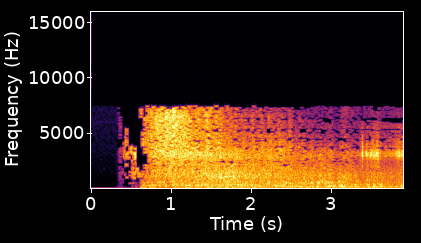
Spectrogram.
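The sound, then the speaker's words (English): A loud roll of thunder bursts in after a brief moment of silence, then keeps rumbling heavily and continuously with no voices present. “And I heard, as it were, the noise of thunder.”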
